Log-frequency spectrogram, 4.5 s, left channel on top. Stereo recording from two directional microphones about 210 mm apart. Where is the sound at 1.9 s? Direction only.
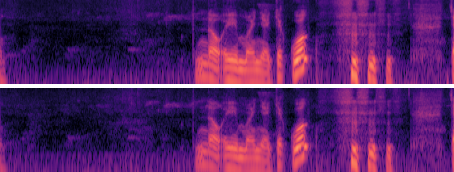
20° left (ahead or behind).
